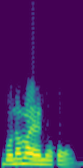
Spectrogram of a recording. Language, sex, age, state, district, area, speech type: Assamese, female, 60+, Assam, Darrang, rural, conversation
